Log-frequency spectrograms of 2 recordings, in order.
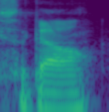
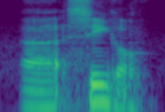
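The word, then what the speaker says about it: Sagal: Now I'm pronouncing it like Segal. Siegel. Kathy Siegel.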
